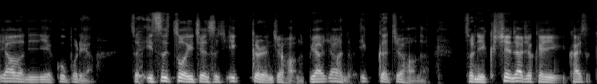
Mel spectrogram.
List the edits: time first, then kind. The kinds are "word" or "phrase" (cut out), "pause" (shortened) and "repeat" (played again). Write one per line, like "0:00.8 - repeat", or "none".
none

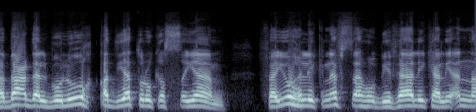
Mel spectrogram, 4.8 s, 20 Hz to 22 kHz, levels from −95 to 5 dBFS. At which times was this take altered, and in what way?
none

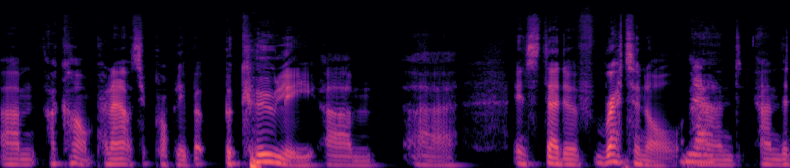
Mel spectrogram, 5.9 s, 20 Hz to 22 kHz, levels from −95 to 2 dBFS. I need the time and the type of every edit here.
none

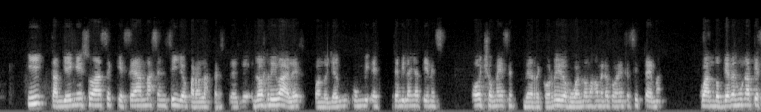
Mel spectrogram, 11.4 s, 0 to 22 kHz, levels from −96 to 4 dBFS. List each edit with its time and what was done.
none

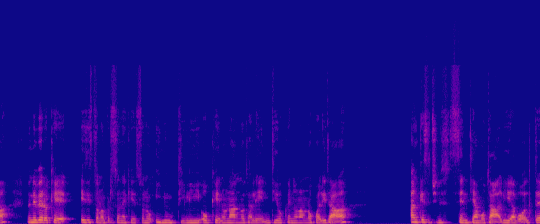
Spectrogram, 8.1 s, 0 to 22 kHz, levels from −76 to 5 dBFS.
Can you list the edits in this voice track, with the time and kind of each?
none

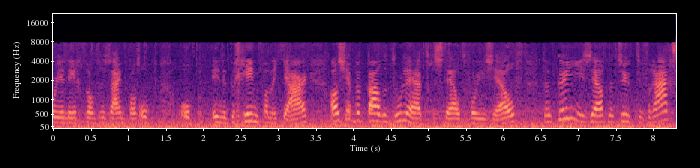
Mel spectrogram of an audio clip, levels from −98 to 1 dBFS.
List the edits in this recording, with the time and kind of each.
0:01.2 - word

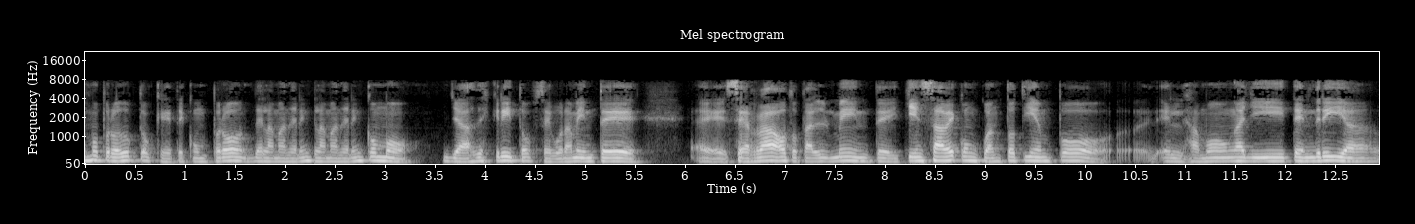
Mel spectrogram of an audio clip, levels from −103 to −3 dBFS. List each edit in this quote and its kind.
0:02.3 - repeat

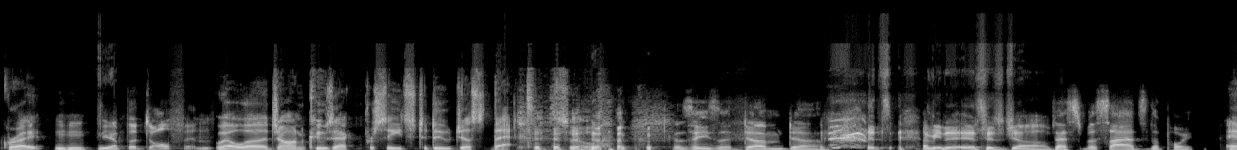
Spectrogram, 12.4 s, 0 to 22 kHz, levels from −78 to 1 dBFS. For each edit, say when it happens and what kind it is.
none

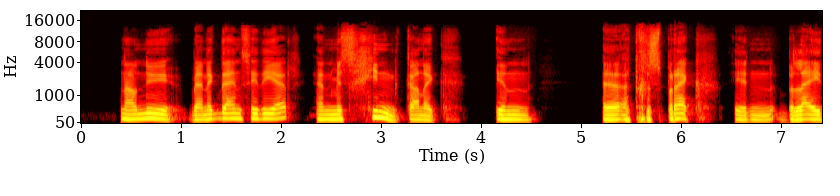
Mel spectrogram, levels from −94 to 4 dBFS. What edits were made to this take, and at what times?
none

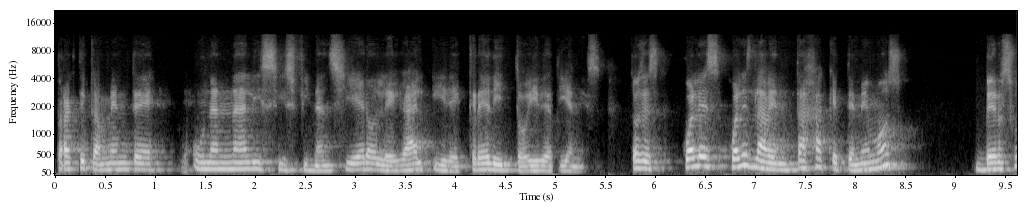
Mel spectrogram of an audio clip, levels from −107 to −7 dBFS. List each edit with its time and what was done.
0:01.3 - word
0:05.0 - phrase

